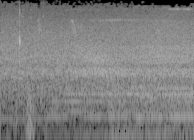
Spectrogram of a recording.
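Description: A distant train engine hums steadily as it approaches.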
